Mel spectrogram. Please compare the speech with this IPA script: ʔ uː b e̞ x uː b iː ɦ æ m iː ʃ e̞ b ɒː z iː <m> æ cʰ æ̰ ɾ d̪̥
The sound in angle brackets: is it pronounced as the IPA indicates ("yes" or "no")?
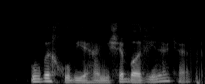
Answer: no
